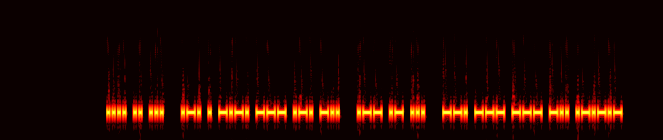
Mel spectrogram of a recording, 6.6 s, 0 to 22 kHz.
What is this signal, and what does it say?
Morse code, heard as a keyed tone, about 45 wpm, 700 Hz. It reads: HIS RECORD WAS GOOD.
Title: Sentences from Top 1000 Words - Review Part 3 - 45wpm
